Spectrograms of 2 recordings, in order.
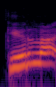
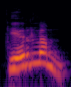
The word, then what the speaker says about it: केरलम: और केरला एक कहा जाए कि अंग्रेजी और विदेशी उच्चारण है केरला, जबकि केरलम यहां की मूलभूत अवधारणा है, इसलिए इसका नाम बदलना चाहते हैं।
